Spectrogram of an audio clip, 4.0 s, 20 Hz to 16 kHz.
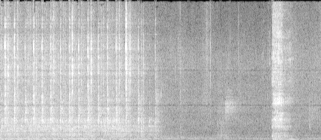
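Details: Honda Supra X 125, carbureted, revved: harsh, rapid metallic knocking, extreme under throttle, easing as the revs drop. Tentatively suspected to be two knocks, connecting rod knock and piston slap.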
